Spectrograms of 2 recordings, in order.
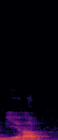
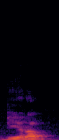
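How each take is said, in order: Both takes have the same delivery.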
